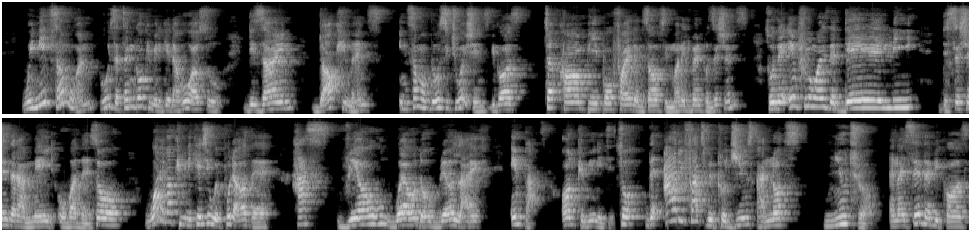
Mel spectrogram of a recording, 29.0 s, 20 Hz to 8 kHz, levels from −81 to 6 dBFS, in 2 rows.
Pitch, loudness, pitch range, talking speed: 175 Hz, -17 LUFS, 145-210 Hz, 135 wpm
